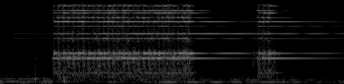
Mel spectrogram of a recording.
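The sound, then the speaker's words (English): An old-style telephone bell rings loudly in a long burst of about a second and a half, then a shorter second ring follows after a pause, clear with no voices; a phone ringing at 8 p.m. “It is 8 p.m. when the phone rings.”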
